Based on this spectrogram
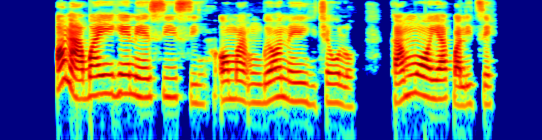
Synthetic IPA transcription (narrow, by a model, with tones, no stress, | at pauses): ɔ˦na˨a˨ɡ͡ba˦ɣi˦ɦe˦ne˨˦si˦si˨ɔ˦ma˦ŋ͡m̩˨ɡ͡be˨ɔ˦na˨e˦ɦi˨t͡ʃe˦ʊ˦lʊ˨ | ka˨m̩˦mʊ˦ɔ˦ja˦k͡pa˨li˦te˦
